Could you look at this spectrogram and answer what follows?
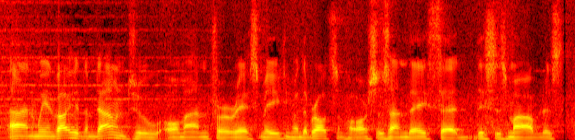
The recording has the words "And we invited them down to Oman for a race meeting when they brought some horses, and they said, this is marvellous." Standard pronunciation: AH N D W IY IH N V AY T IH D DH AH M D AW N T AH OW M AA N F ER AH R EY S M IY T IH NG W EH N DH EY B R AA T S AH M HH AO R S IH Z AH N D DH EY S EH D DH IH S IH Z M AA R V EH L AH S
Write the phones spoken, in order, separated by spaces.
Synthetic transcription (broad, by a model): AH N W IY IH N V AY T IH D DH AH M D AW N T AH OW M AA N F ER AH R EY S M IY T IH NG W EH N DH EY B R AA T S AH M HH AO R S IH Z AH N DH EY S EH D DH IH S IH Z M AA R V L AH S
